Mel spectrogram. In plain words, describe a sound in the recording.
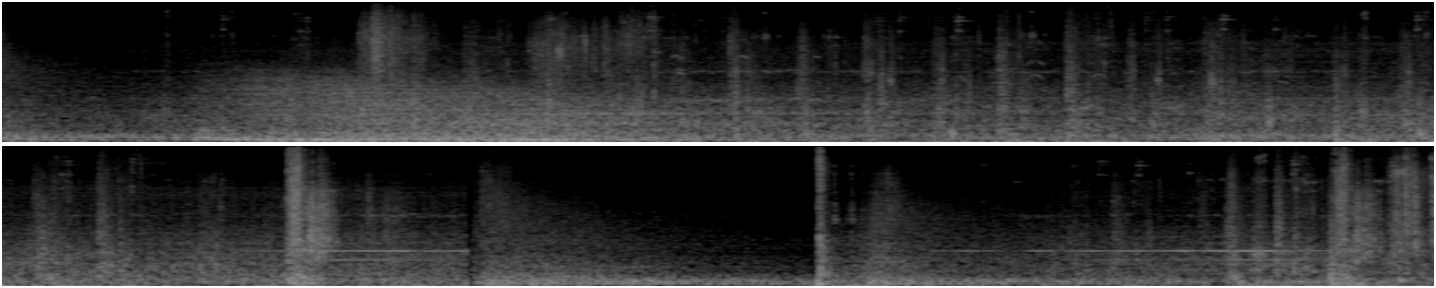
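Footsteps crunch quickly on snow and gravel.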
